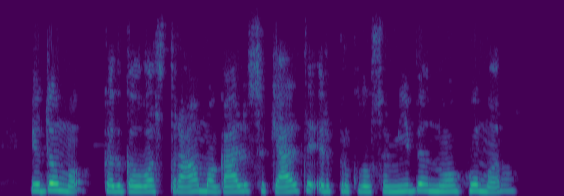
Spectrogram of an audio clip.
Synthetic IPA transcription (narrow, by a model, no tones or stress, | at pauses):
iːd̪omʊkɐt̪ɡɐlˠʋoːst̪ɾɑˑʊmɐɡɑːlʲɪsʊkʲæˑlʲt̪ʲɪʔɪɾpʲɾʲɪklˠɒʊsoːmʲiːbʲeːnuɔɣʊmɔɾoː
